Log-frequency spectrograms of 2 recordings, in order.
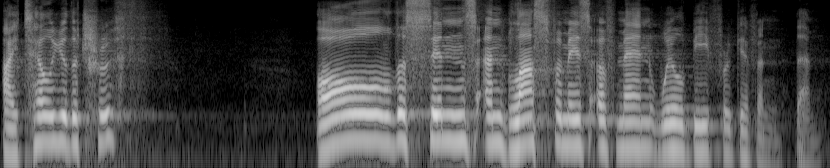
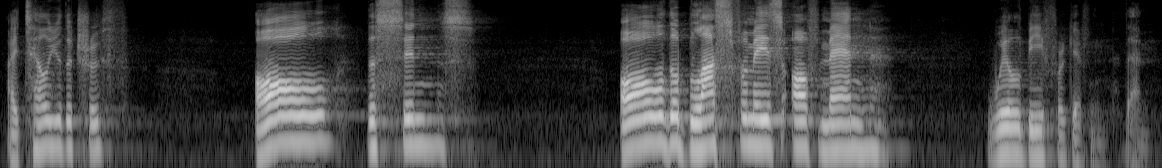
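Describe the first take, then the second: First: Said in the usual way. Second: Slow, deliberate reading with pauses; said with emphasis. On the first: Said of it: "He gives you his word on this". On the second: Shown as a demonstration. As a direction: weigh each phrase, pausing between. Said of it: "And it said with emphasis".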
